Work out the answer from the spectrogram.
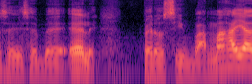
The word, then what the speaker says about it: Beéle: Entonces si tú pronuncias la B y la L se dice BL.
